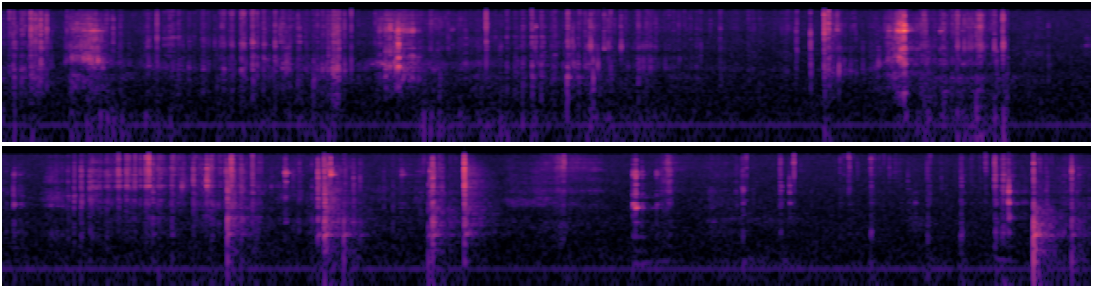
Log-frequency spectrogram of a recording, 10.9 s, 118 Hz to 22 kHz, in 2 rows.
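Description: A metal knife shaves and cuts thin flakes from a solid, handheld, pink, varnished, dry Godrej No.1 soap bar. Crisp, bright scraping and crackling strokes come in short, irregular bursts over a faint, steady low hum.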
